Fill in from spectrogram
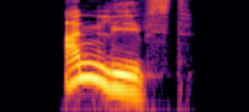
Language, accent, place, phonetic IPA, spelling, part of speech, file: German, Germany, Berlin, [ˈanˌliːfst], anliefst, verb, De-anliefst.ogg
- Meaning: second-person singular dependent preterite of anlaufen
